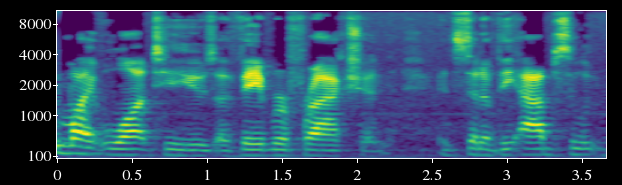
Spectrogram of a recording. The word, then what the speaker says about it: Weber: a thousand Hertz and then you get your Vapor fraction I know what it's it's it looks like Weber but it's pronounced vapor and so that ratio will not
